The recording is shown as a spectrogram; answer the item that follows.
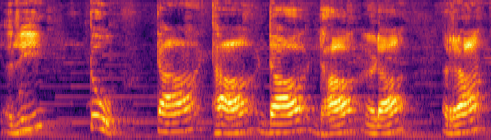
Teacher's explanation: इन वर्णों का उच्चारण स्थान मूर्धा होता है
